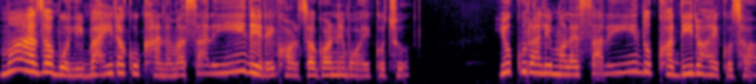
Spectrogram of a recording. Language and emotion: Nepali, sad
